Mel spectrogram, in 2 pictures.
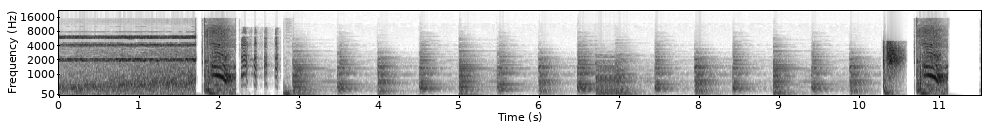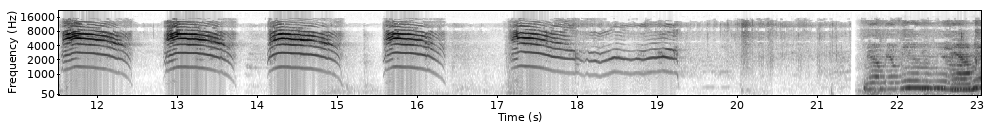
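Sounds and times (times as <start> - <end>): cat meowing: 11.6 - 16.4, 17.1 - 19.5.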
